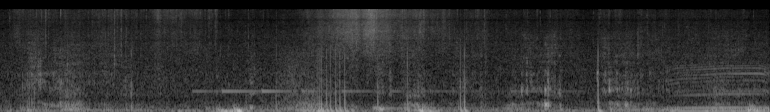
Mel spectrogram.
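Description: A cow gives a low, droning moo near the end, over rustling and scattered clicks.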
